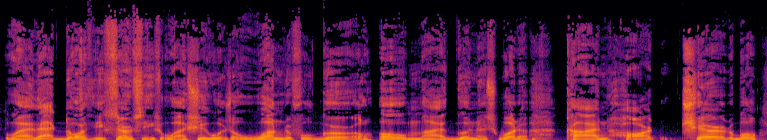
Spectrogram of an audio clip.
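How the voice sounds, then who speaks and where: Man doing a slow, husky, folksy reminiscer. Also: mid-range voice, dry recording, full character voice. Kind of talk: comic character monologue.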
